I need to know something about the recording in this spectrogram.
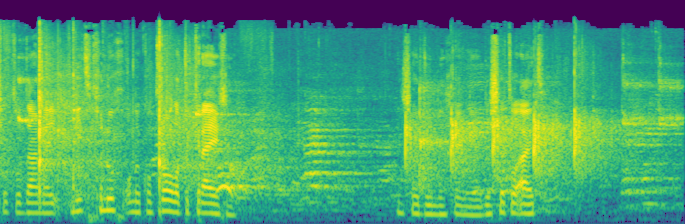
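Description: Shuttlecocks are struck sharply with rackets in a large echoing hall.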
